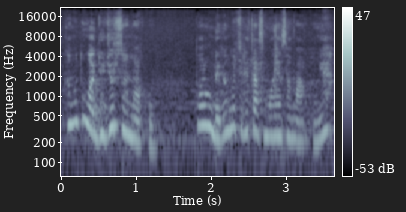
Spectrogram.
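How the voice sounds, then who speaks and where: A woman's voice: high voice, expressive, rapid-fire, mellow, slight background noise. An actress playing a young woman who insistently demands the truth from her boyfriend in a TV drama. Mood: pressing. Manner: insistent, pressing questions. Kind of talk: TV soap drama acting.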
